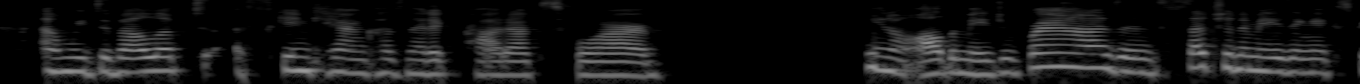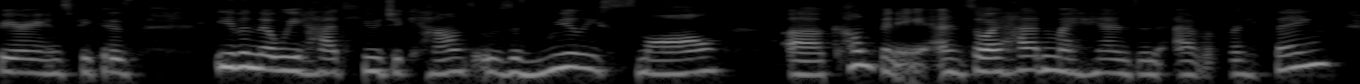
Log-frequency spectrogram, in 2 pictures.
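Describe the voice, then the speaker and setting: A woman speaks at a fairly quick pace with a medium pitch and ordinary pitch variation, on a very clean recording with a silent background. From US, New York and New Jersey. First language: Turkish. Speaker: cosmetic chemist and entrepreneur. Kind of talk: podcast interview.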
